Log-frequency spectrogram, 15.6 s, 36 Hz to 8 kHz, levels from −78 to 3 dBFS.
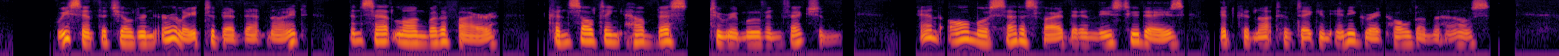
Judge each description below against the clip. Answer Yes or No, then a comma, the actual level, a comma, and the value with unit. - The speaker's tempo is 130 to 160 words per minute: Yes, average, 155 wpm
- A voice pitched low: Yes, low, 120 Hz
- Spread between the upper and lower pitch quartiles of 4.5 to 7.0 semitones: Yes, average, 5.2 semitones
